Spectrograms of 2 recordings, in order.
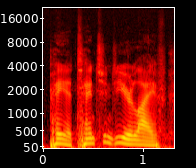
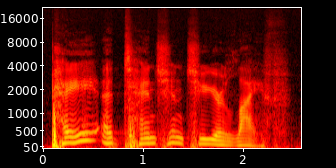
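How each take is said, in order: First: Said in the usual way. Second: Slow and hushed, each word given room; slow, soft exhortation. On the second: Real, not acted. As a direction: urge them softly, taking your time. First take, slowly impressed on listeners.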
